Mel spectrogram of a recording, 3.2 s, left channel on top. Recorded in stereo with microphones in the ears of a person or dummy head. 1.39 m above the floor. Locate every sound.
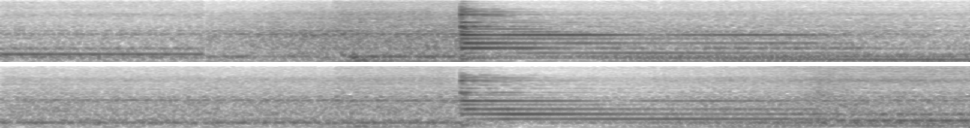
1.5 s a guitar: 40° left (ahead or behind), 3 m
